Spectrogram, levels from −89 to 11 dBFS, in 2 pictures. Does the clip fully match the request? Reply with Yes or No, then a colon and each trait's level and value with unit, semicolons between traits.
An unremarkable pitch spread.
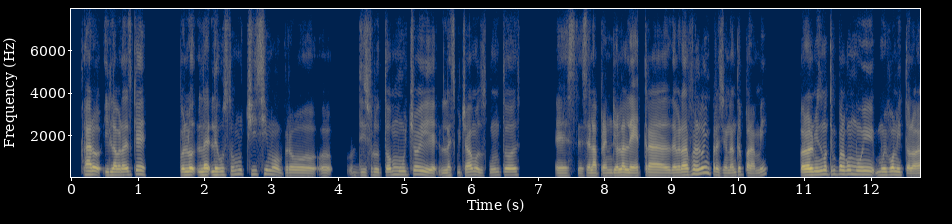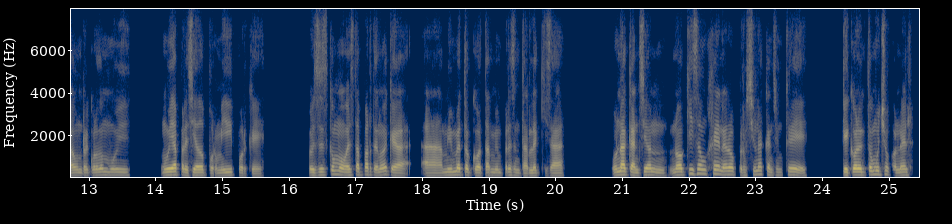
Yes: average, 3.5 semitones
